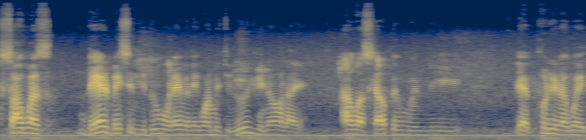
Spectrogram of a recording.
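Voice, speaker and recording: A man with a Spanish accent talks at a very fast pace. His tone is bright and sharp, and his intonation is monotone and flat. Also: medium pitch for a man. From Mexico (Veracruz). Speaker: cook. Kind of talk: casual chat. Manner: halting, many fillers.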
